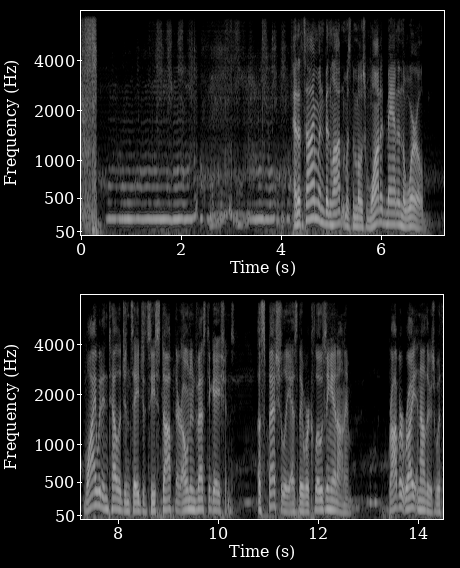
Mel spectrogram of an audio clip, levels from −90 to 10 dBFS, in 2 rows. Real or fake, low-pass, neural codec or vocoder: fake; 7.2 kHz; codec, 16 kHz, 2 kbps, X-Codec, HuBERT features, trained on LibriSpeech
